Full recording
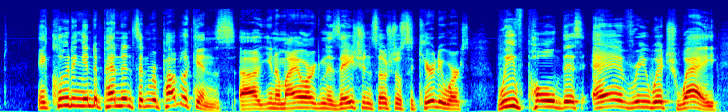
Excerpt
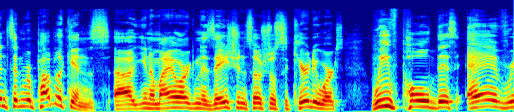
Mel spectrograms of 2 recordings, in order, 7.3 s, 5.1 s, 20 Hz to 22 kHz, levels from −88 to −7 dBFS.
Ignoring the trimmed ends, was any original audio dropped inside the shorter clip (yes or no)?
no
